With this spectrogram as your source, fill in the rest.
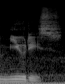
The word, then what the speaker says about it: muties: Our business is with the muties, not you. The muties? The muties? That's like, if you're gonna like invent a slur, at least make it sound mean. It literally rhymes with cuties.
